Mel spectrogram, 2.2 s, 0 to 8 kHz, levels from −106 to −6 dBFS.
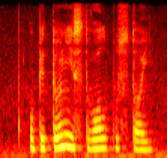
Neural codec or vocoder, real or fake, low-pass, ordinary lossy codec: none; real; 7.2 kHz; none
